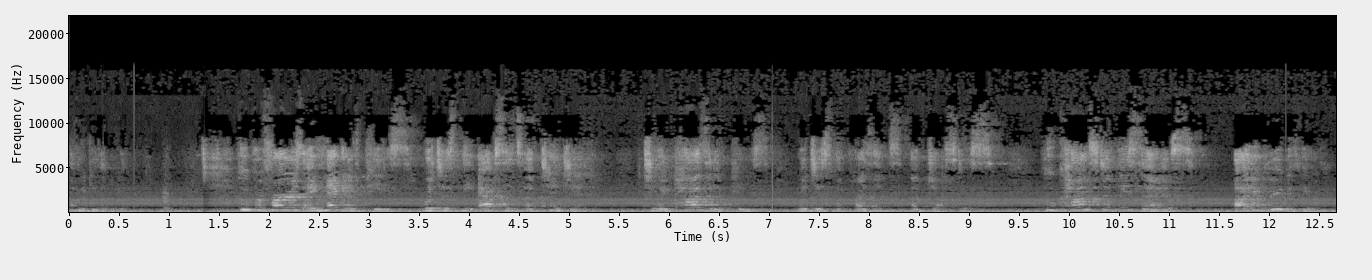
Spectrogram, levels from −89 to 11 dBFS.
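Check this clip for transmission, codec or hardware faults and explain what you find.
Three bit error spikes, at 0.65 s, 7.03 s and 12.16 s. A flipped bit in memory or on a digital link throws a sample, or at 7.03 s a brief run of samples, to a power-of-two value and straight back. Each event is a lone broadband tick, peaking around -8 dBFS for the first two and around -14 dBFS for the last, unrelated to the surrounding sound.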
